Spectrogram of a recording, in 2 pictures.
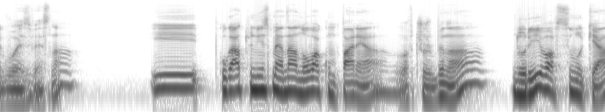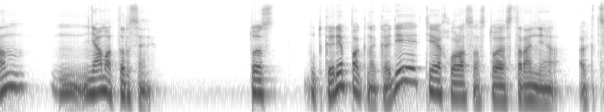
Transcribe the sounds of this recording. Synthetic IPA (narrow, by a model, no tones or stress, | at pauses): kvoɛizvɛ̰snə | ikoɡat̪ʊnʲiːsmɛːd̪nanɔvəkompanʲijə̰vɐ̰ft͡ʃuʒbinə | d̪ʊɾiːvɐfsinokʲɛan | nʲamɐt̪ɤɾsɛnɛ | t̪ɔɛst̪ | ot̪kɐd̪ɛpaknɐkɐd̪ɛt̪ʲɛɐxɔɾəsɐst̪ɔjɐst̪ɾanːijə̰ɐ̰kt̪s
